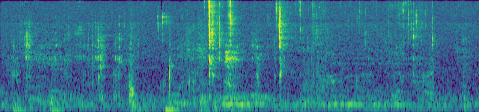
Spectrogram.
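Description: Faint chewing with scattered soft mouth clicks: a person eating a soft burrito of rice, chicken and beans.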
